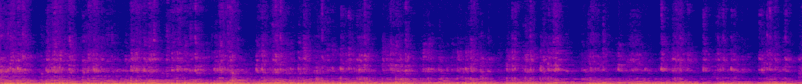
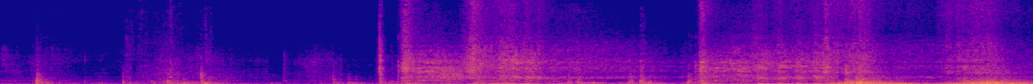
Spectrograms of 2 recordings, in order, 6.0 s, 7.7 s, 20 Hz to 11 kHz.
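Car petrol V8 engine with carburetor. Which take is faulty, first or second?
second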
